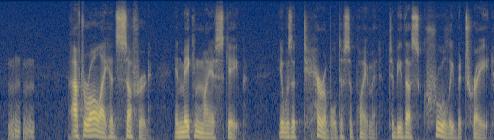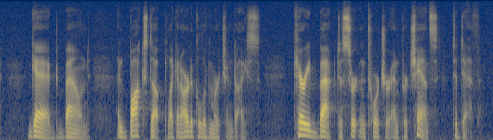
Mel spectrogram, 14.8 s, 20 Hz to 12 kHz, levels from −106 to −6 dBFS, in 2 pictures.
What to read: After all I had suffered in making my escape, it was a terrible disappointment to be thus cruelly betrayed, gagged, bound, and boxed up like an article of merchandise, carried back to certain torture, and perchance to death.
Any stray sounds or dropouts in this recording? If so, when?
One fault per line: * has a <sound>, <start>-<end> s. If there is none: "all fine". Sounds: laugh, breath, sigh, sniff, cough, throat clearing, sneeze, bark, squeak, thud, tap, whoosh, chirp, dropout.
* has a laugh, 0.1-0.5 s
